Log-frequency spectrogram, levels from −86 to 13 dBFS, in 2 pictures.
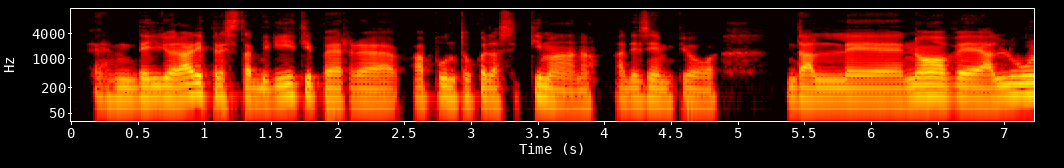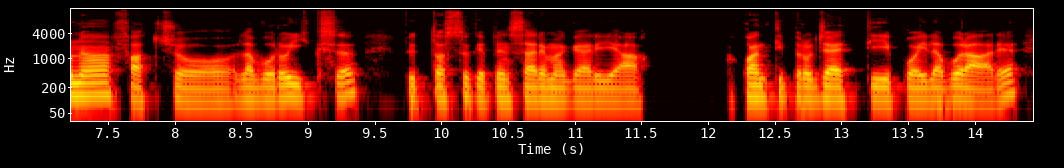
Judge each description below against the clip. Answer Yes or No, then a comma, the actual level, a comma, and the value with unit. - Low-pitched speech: Yes, low, 105 Hz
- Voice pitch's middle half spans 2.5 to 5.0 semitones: No, narrow, 2.0 semitones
